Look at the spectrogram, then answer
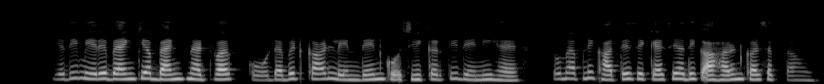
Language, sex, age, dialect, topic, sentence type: Hindi, female, 31-35, Hindustani Malvi Khadi Boli, banking, question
